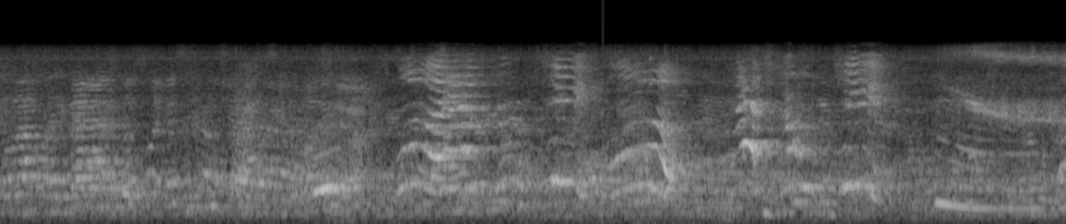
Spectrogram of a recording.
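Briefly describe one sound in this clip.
A young child talks excitedly nearby.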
